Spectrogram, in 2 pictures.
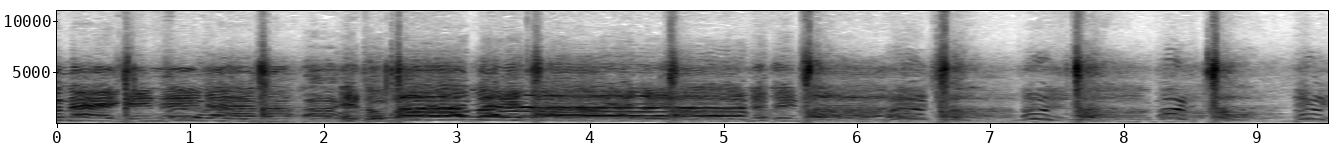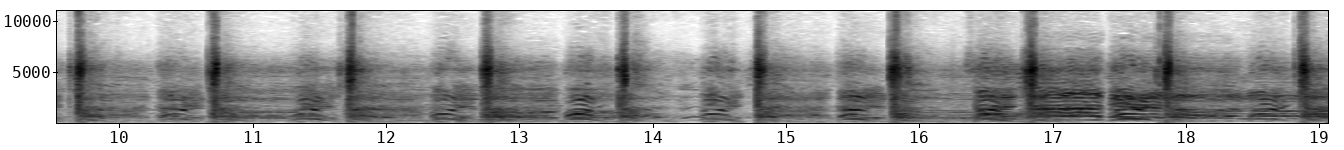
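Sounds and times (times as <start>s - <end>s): men chanting loudly: 0.0s - 19.0s.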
